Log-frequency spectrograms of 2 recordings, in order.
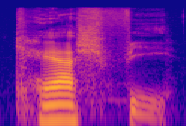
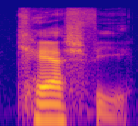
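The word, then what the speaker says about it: Kashfi: okay here we go it's spelled maybe you can help me out kay a s H F I cash fee okay maybe if you say it's slow enough it works better cash fee I'll have to practice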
